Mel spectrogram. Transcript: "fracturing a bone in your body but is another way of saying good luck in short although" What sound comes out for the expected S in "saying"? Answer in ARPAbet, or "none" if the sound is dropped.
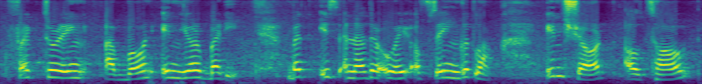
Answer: S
